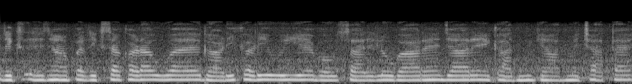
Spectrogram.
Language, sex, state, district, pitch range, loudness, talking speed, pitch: Hindi, female, Chhattisgarh, Bilaspur, 200-215 Hz, -16 LUFS, 235 wpm, 205 Hz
